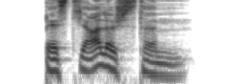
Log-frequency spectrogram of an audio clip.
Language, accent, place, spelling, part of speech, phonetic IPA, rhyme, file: German, Germany, Berlin, bestialischstem, adjective, [bɛsˈti̯aːlɪʃstəm], -aːlɪʃstəm, De-bestialischstem.ogg
- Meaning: strong dative masculine/neuter singular superlative degree of bestialisch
